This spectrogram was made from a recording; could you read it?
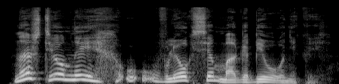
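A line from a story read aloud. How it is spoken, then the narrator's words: Sigh. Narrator (Russian): вздохнул Синайку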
